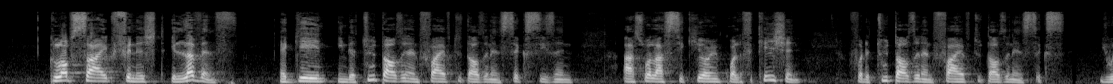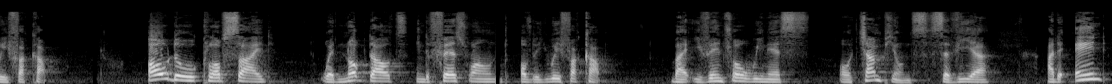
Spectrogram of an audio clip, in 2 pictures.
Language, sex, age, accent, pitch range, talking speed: English, male, 50-69, Nigerian, 110-145 Hz, 115 wpm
